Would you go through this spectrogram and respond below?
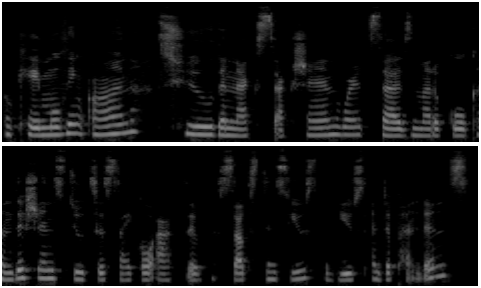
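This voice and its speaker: A woman's voice: medium pitch, steady tone, a little slow, hardly any pauses, darkish tone, dry recording. A young woman, a little congested from a cold, casually walking through medical coding guidelines step by step. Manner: chatty, explains step by step. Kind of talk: casual study walkthrough. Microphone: phone camera.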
